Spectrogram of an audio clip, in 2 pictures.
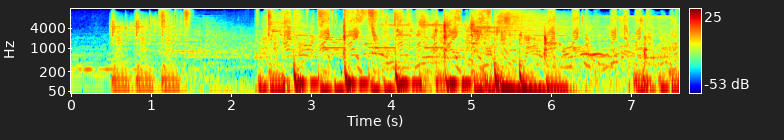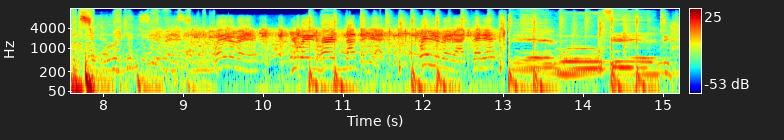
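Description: A song plays loud, with a driving bass-heavy beat and steady vocals carried over dense instrumentation, continuing without pause until a brief shift in texture near the end.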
